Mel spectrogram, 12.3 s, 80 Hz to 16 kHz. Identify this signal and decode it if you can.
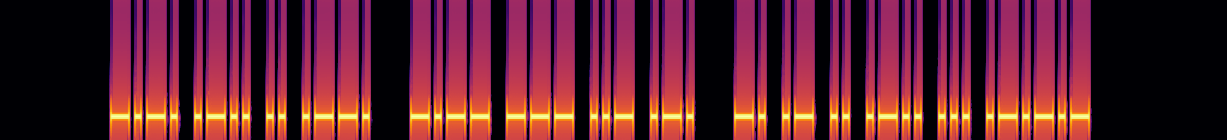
Morse code, heard as a keyed tone, about 20 wpm, 700 Hz. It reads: CLIP YOUR NAILS.
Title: Easy Sentences with Hints - 20wpm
